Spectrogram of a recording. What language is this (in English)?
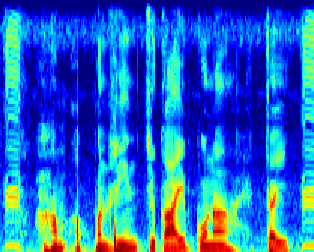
Maithili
